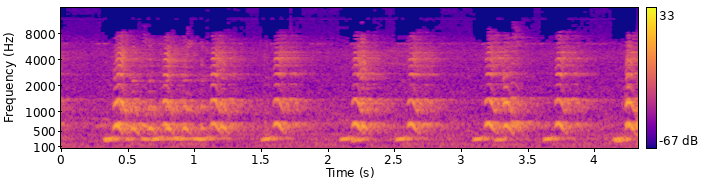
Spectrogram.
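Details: Evening chanting of siamang gibbons at Disney's Animal Kingdom: loud, honking, laugh-like notes with bending harmonics, delivered in spaced bursts roughly every half second.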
